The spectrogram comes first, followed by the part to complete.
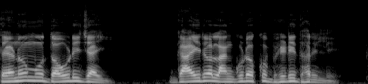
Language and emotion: Odia, neutral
